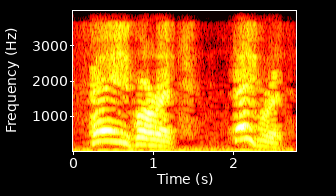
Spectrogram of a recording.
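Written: favorite

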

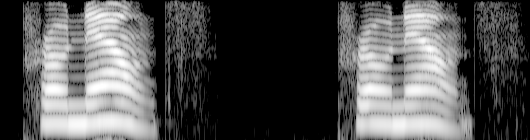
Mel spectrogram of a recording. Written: pronounce

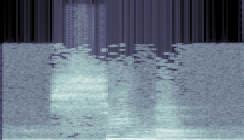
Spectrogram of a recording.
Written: siga

